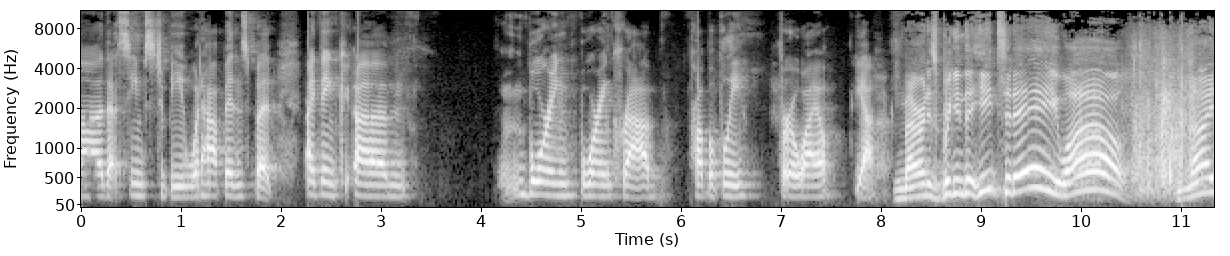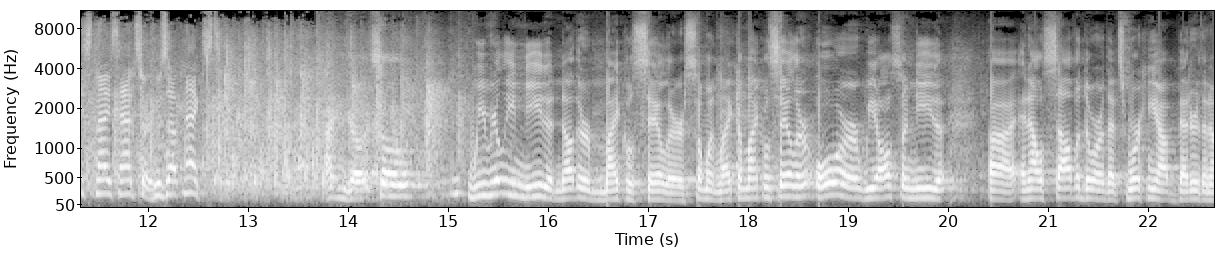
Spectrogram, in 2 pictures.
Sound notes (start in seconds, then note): 9.6 attendees clapping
